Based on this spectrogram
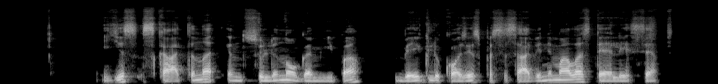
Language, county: Lithuanian, Marijampolė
